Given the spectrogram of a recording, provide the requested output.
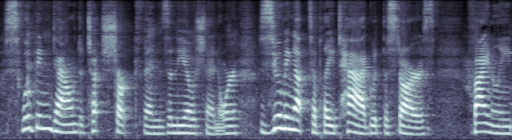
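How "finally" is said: usual speaking voice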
